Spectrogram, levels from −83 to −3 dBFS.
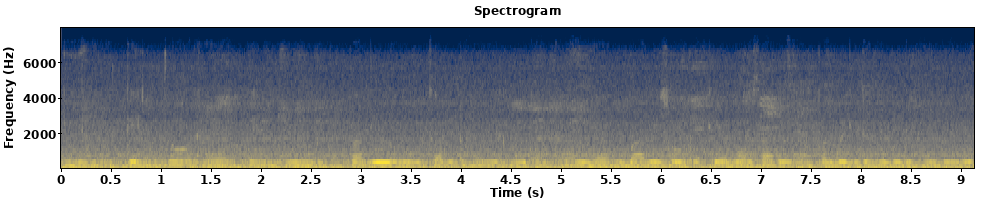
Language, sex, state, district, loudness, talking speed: Hindi, female, Rajasthan, Bikaner, -16 LUFS, 80 wpm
